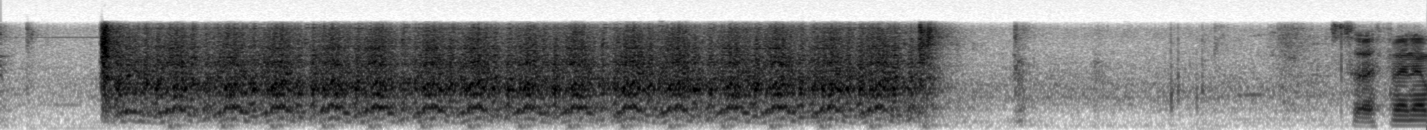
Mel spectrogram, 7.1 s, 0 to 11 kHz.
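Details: 1984 Mazda RX-7 GSL: starter spins engine in steady rhythmic churn for about four seconds, never fires; no spark, fuses and fuel pump good, not flooded or carbon locked; cause unknown.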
